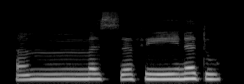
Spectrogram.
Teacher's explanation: سین میں سیٹی کی آواز دیں گی، میم پہ شدہ ہے، کھینچیں گے.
